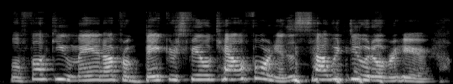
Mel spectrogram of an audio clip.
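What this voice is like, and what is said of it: Put-on hick Southern accent. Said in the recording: “the hick southern accent”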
